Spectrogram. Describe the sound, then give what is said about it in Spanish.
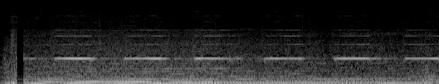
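A construction truck's reversing alarm at the roadworks on San Andrés in central A Coruña, where the street is closed to traffic, sounds a steady series of high, evenly spaced beeps over a continuous low diesel engine rumble, with no voices. “Las máquinas a todo tren, ahora sí se puede decir que han comenzado las obras en San Andrés con el corte de tráfico de una de las principales vías de circulación del centro de A Coruña.”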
